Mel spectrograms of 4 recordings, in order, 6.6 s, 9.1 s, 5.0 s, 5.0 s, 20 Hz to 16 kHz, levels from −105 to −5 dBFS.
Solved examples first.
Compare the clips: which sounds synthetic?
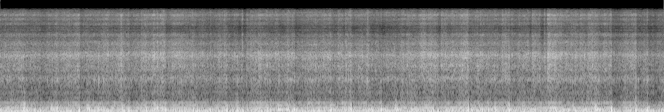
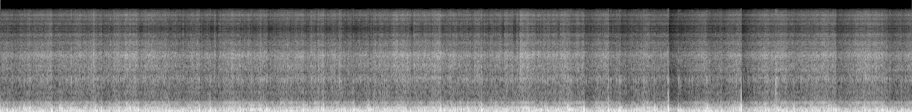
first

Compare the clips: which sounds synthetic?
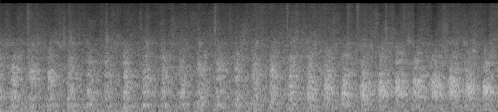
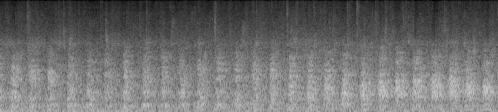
first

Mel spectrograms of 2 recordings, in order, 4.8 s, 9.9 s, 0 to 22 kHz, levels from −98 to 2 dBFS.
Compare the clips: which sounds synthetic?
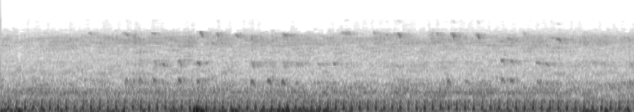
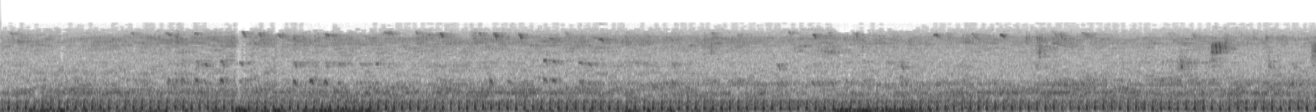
first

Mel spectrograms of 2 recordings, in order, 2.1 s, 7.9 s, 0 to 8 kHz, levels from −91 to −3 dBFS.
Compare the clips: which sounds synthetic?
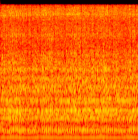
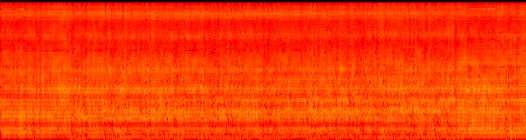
second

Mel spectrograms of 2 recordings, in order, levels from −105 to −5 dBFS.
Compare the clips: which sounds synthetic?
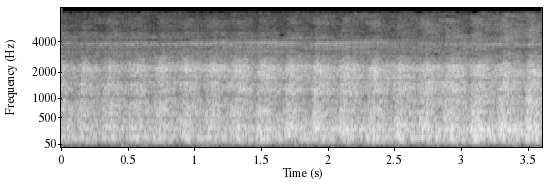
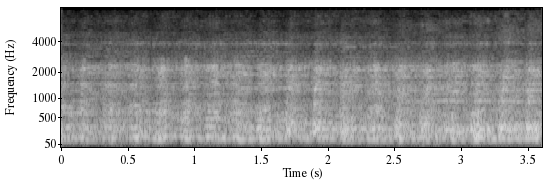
second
